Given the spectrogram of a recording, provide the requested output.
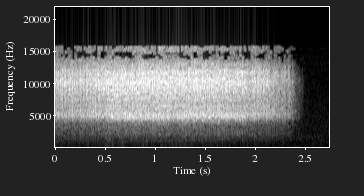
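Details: Bachmann/Life-Like pancake-motor model locomotive with newly fabricated replacement gears: high, even whirr of tiny motor and gears running smoothly without catches, then stopping. Finding: normal running.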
